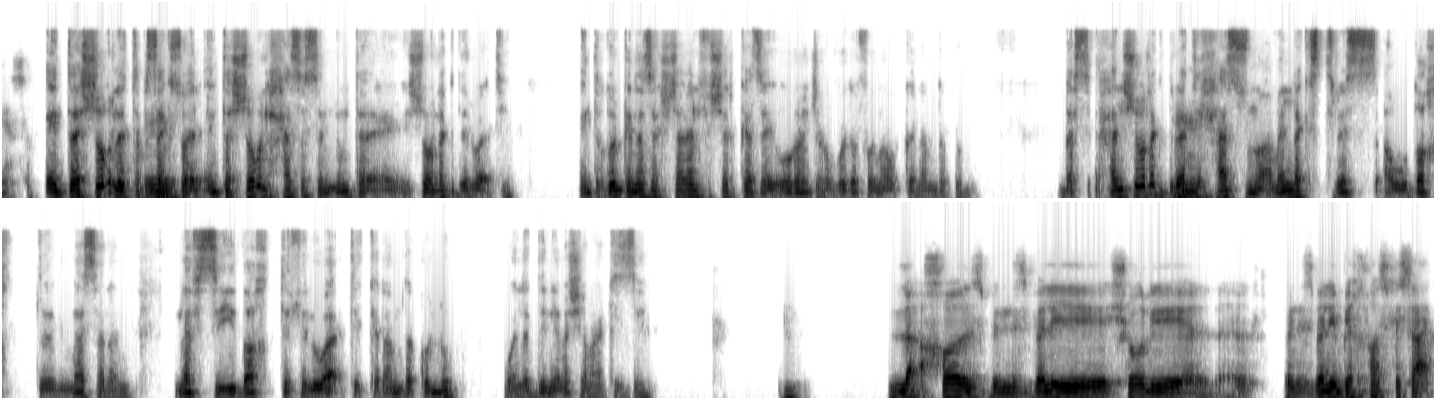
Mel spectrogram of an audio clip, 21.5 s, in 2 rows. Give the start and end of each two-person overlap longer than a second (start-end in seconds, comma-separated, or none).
none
